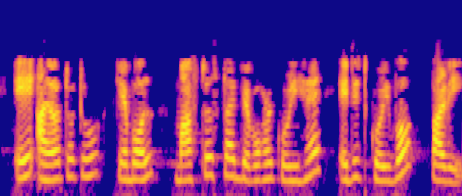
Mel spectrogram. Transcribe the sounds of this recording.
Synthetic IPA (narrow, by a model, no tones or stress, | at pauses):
ejʔajɔtɔtʊkɛbɔl | mastaɹslajd̚bɛbɔɦaɹkoɹiɦɛeditkoɹibɔpaɹi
